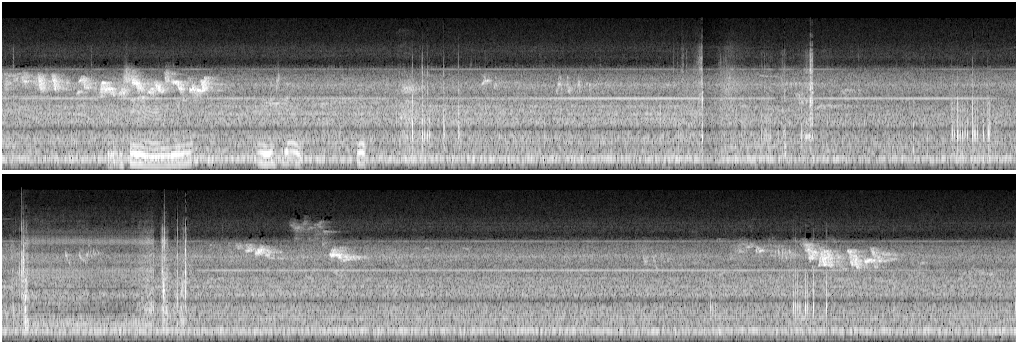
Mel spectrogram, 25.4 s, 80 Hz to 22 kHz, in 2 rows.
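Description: South West Trains Class 450 Desiro electric multiple unit pulling out of the station: a steady electrical hum, with its tone changing a couple of times around the middle. A voice is heard briefly at the start, and birds chirp now and then.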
